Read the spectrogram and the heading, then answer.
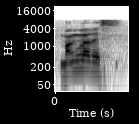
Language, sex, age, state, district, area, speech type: Assamese, male, 60+, Assam, Charaideo, urban, spontaneous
